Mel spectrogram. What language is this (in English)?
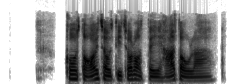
Cantonese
